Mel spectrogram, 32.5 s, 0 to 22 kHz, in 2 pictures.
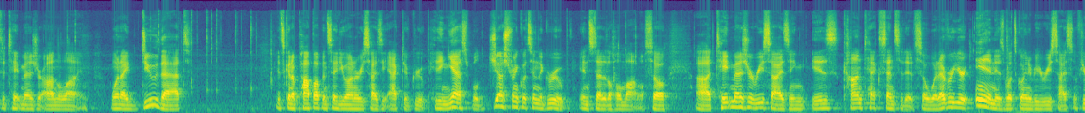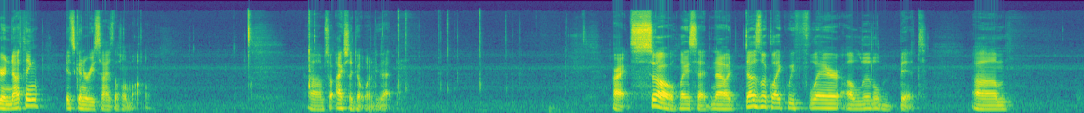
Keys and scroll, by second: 2.9 typing, 4.3-5.0 typing, 22.1 space, 22.4 super+z, 23.9 super+z.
